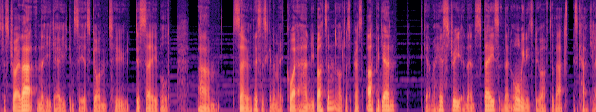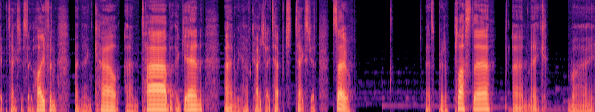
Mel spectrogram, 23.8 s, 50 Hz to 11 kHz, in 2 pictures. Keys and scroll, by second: 15.4 Tab.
